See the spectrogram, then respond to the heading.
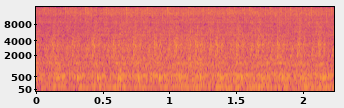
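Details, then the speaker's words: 2002 Nissan Almera N16 with a QG18 cable-throttle engine, bucking at idle after a spark plug change; cylinders 3 and 4 are not contributing, running on two, because two coil connectors were swapped. A rough, lumpy idle with an uneven chuffing beat. "number 3 not contributing, number 2 contributing, number 1 contributing. So right now the vehicle functioning on firing on 2 cylinders."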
